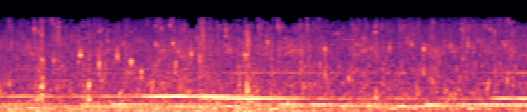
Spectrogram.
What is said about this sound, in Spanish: Clava un cuchillo en una raíz. Brota agua del corte.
